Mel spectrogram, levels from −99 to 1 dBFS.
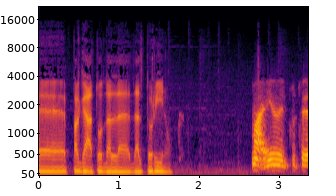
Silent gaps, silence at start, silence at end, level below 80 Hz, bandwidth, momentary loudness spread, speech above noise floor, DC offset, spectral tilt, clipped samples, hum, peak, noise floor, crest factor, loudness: none; 0 s; 0 s; -42 dBFS; 7.2 kHz; 10 LU; 33 dB; under 0.1%; -7.5 dB/octave; under 0.1%; none; 0 dBFS; -53 dBFS; 22 dB; -21 LUFS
